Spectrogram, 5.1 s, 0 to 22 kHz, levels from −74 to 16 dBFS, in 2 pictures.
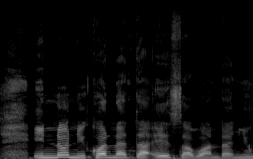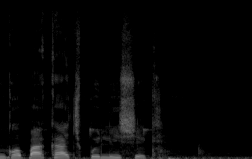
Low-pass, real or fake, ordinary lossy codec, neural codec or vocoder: none; real; none; none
